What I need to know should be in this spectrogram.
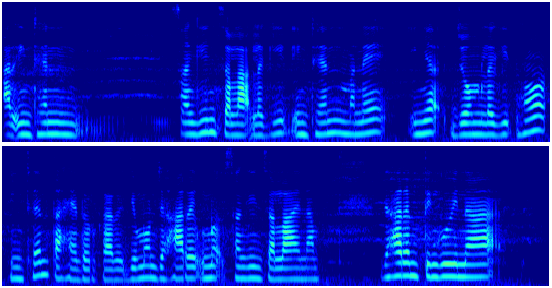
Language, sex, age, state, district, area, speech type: Santali, female, 30-45, Jharkhand, East Singhbhum, rural, spontaneous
